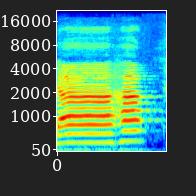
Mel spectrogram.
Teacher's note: लफ्ज़ अल्लाह कलाम को बारीक रख रहे।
